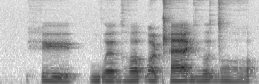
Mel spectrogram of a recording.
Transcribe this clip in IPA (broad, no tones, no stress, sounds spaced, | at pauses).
h y | b w ɵ ɡʱ ɔ ɓ ɔ ʈʰ æ ɡʱ u d ɔ̤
